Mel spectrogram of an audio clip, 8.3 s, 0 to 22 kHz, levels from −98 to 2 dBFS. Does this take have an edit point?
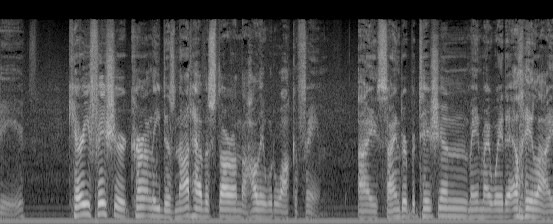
yes; 1 cut; at 7.0 s

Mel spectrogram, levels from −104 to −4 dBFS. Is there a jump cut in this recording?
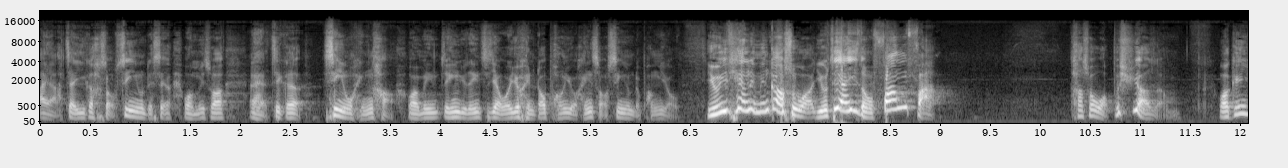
yes; 2 cuts; at 6.6 s, 7.8 s

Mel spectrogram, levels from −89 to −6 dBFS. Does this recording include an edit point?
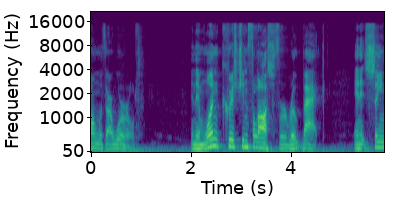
no; 0 cuts

